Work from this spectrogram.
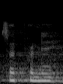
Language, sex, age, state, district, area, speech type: Manipuri, male, 18-30, Manipur, Thoubal, rural, spontaneous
